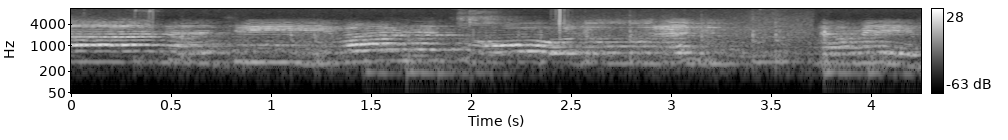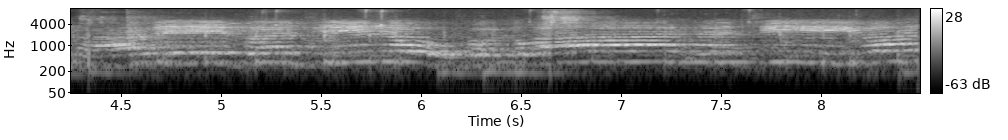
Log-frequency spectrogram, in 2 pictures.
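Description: Four girls singing a bhajan together into a microphone, in long held sung lines whose pitch bends and slides, with short breaks for breath between phrases.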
